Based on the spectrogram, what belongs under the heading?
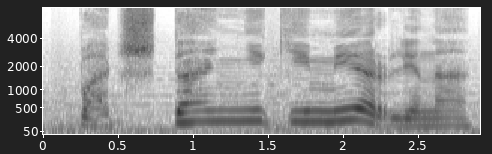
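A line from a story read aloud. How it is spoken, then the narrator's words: Breathless exclamation. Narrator (Russian): Выдохнул Фред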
